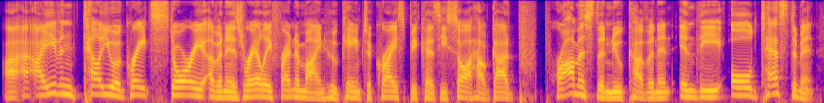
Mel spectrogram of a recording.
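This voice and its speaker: A man's voice: medium pitch, animated, a little fast, few pauses, pushed and bright, clear, resonant tone, no room sound, clean studio sound. A man hosting a radio Bible program, teaching in an emphatic, explanatory, preacherly manner.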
